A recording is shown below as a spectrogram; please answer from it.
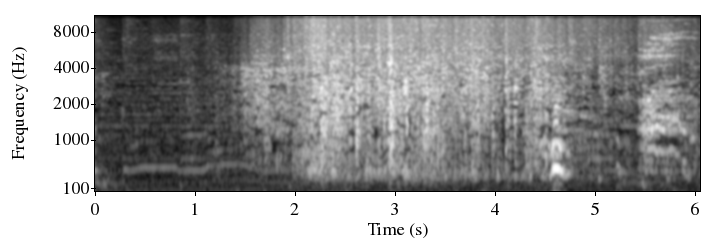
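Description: A bucket of ice water is dumped over a person's head and splashes down onto him and the ground for about three seconds, starting about a second and a half in. A loud short shout follows about four and a half seconds in, then laughter near the end.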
